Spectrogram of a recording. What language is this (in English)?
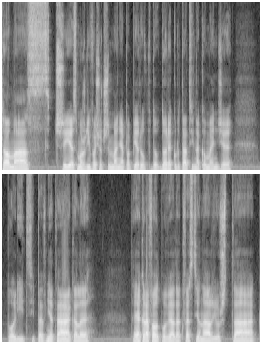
Polish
